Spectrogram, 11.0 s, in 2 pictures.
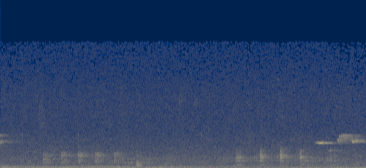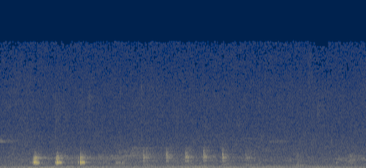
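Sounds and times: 
forest noise hissing: 0.0s - 10.9s
Tago's brown frog calling: 6.0s - 6.8s.

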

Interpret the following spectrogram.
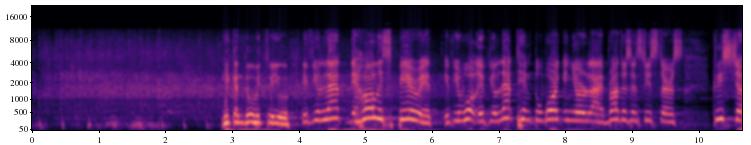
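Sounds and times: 
audience clapping hands: 0.0s - 7.4s
speech: 2.8s - 10.6s.

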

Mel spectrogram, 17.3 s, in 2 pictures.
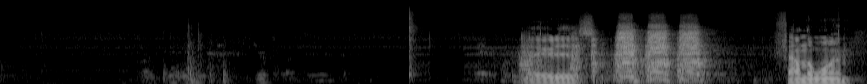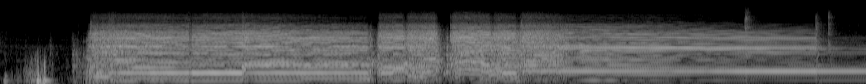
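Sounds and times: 
speech: 5.1s - 6.5s, 7.9s - 9.2s
distorted electric guitar chord straight out of the amp: 5.3s - 7.2s, 9.0s - 16.9s.

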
